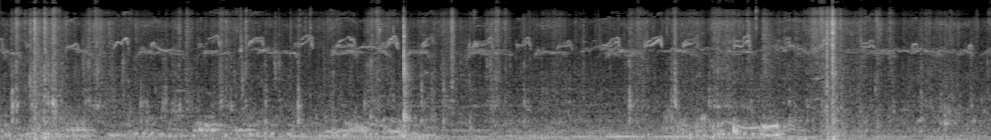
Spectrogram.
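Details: Low murmuring coos from white homing pigeons run under a steady series of high, thin, repeated chirps from other birds. Background hum and a few sharp knocks are also heard.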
